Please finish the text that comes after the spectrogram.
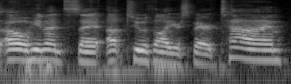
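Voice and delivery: usual speaking voice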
